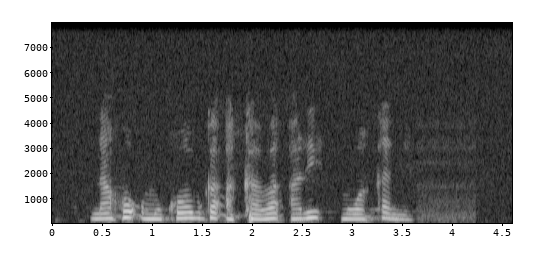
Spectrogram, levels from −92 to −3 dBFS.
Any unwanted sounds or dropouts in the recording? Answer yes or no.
no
